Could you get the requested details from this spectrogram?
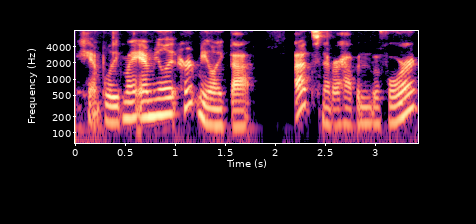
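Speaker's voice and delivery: absent-minded musing voice, faintly stunned. Speaking as Leona about her amulet hurting her: mindless, a little shocked. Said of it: "mindlessly just like".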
